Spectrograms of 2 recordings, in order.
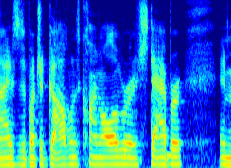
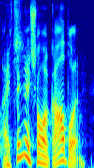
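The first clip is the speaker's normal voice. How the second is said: lightly voiced Grinch, higher and quick; a louder, hurried mock Grinch; 4 semitones higher, 6 dB louder, faster than usual. Grinch in a flashback reporting a goblin sighting, lightly impersonated. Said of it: "The Grinch is saying".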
